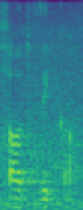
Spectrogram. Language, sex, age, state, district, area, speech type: Punjabi, male, 30-45, Punjab, Mansa, urban, spontaneous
